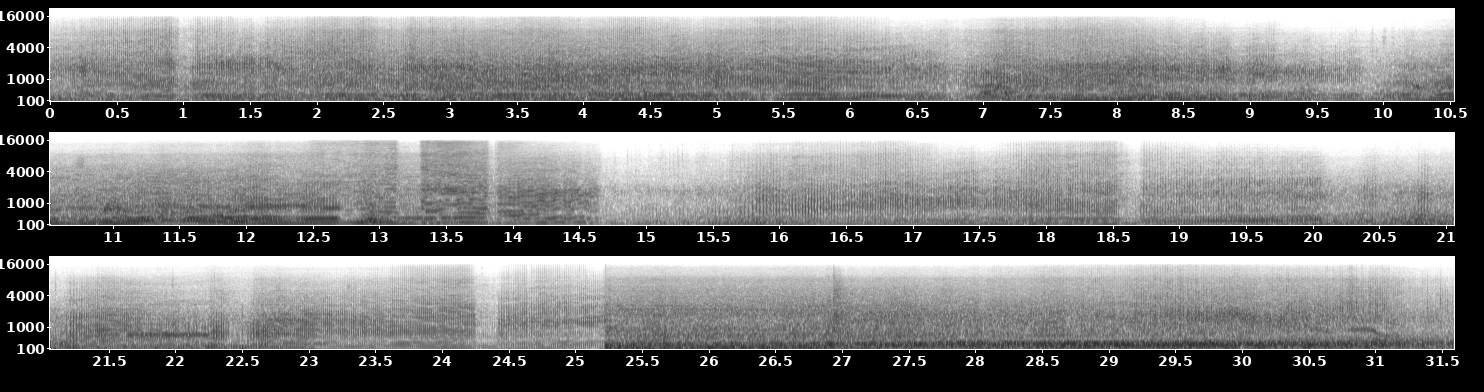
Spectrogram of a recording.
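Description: Motocross bikes riding through a dirt corner one after another, engines revving and shifting, pitch rising and falling as each goes by. Near the end the sound gets louder and denser, a whole pack of bikes running together.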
